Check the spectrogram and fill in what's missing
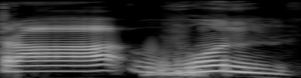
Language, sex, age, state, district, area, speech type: Kashmiri, male, 30-45, Jammu and Kashmir, Kulgam, rural, read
